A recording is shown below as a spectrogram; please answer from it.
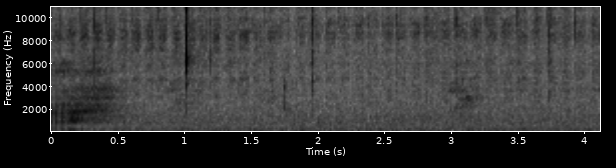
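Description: An oil pastel stick scribbled back and forth on paper: a faint, dry scratching, a little louder in the first half second.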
